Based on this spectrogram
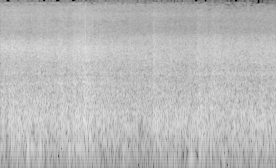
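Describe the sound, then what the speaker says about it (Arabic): A large waterfall roars as a loud, steady, continuous rush of water close by, with a wind-like hiss and no speech. "هذا أكبر شلال"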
